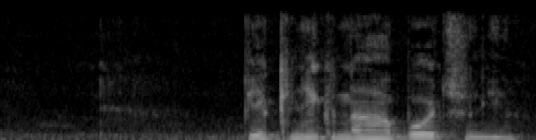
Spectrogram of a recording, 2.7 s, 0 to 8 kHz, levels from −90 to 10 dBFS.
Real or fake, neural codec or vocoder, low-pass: fake; codec, 16 kHz, 8 kbps, FunCodec, trained on LibriTTS, 25 frames a second; 7.2 kHz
